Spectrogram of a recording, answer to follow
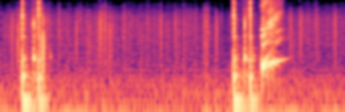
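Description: Two short cartoon pop sound effects: one just after the start and a second about a second and a half in that ends with a quick drop in pitch.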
